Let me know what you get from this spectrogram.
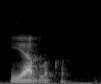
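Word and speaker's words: яблоко: In modern Church Slavonic and in Old Church Slavonic, these were not reduced. And modern Church Slavonic also doesn't reduce them. So that's the pronunciation that I'll be using. Yabloko.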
